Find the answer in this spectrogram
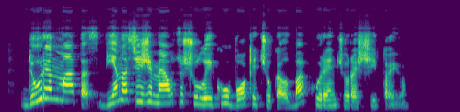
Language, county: Lithuanian, Šiauliai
